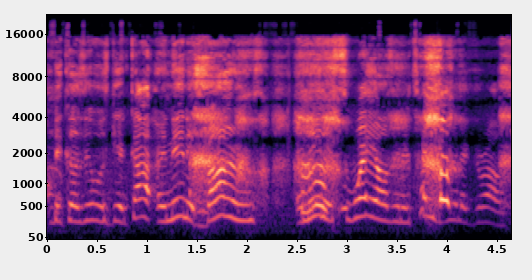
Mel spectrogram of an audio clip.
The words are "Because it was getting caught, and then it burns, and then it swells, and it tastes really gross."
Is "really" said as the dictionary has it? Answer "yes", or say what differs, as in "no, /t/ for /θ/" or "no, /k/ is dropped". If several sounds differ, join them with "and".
no, /n/ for /l/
